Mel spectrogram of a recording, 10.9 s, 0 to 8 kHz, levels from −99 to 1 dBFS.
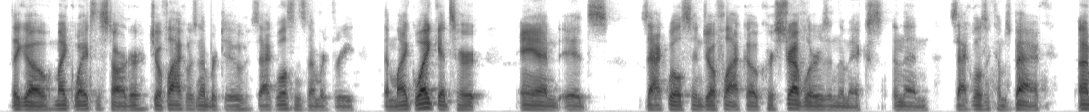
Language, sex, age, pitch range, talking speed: English, male, 20-39, 85-100 Hz, 210 wpm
